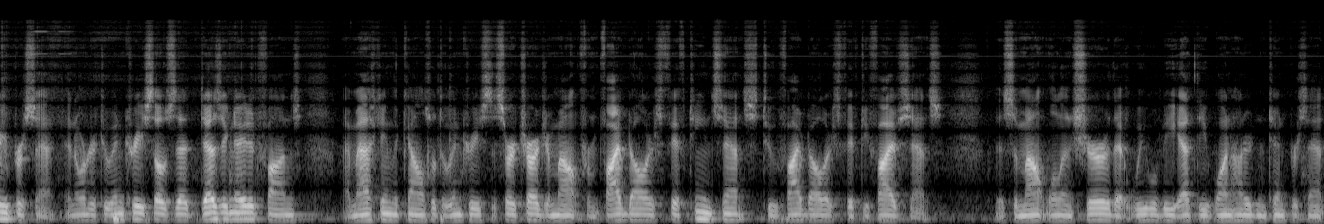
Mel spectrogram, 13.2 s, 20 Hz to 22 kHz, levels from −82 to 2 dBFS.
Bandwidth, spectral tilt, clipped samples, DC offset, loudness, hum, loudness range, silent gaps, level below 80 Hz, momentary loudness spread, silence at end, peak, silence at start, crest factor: 15.5 kHz; -5.5 dB/octave; under 0.1%; under 0.1%; -24 LUFS; none; 3 LU; none; -58 dBFS; 10 LU; 0 s; -4 dBFS; 0 s; 20 dB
